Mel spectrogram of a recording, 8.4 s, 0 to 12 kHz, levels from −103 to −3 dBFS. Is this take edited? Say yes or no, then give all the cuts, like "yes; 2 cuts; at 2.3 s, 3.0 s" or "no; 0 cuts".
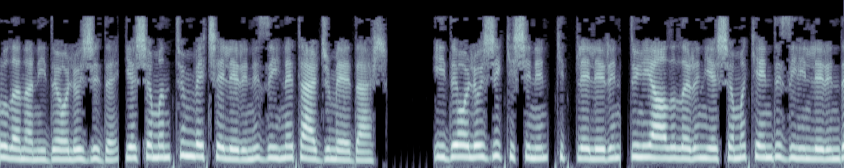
yes; 2 cuts; at 4.3 s, 6.2 s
